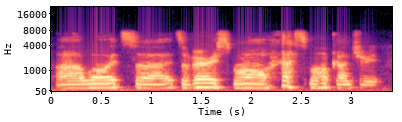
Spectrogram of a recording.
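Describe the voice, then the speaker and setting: A man chatting casually as an interview guest, hesitant and halting as he feels for his words. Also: on the high side, flat delivery. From born in Bulgaria, raised in Canada from age six. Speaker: interview guest, small business owner. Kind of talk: casual chat. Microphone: video call. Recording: dull, lo-fi video call.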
